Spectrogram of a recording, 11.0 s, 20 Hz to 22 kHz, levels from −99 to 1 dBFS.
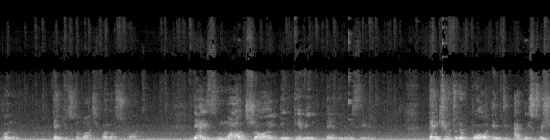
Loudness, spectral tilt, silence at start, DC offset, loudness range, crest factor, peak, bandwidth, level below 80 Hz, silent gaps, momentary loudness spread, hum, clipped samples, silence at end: -23 LUFS; -7 dB/octave; 0 s; under 0.1%; 6 LU; 20 dB; -2 dBFS; 17.5 kHz; -38 dBFS; none; 17 LU; none; under 0.1%; 0 s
